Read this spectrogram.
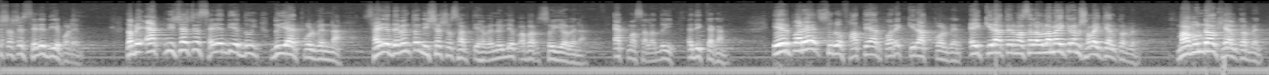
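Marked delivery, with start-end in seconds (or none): none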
